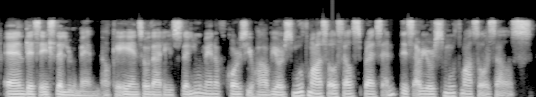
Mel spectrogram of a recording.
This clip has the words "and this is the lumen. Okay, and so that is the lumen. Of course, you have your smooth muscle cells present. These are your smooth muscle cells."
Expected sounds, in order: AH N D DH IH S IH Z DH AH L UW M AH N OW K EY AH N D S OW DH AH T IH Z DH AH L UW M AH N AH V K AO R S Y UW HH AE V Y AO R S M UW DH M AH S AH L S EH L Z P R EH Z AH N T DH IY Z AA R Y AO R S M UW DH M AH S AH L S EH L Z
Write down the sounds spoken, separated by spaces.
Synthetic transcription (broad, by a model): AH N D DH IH S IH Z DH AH L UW M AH N OW K EY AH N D S OW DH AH T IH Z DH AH L UW M AH N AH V K AO R S Y UW HH AE V Y AO R S M UW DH M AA S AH L S EH L S P R EH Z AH N T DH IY S AA R Y AO R S M UW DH M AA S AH L S EH L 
